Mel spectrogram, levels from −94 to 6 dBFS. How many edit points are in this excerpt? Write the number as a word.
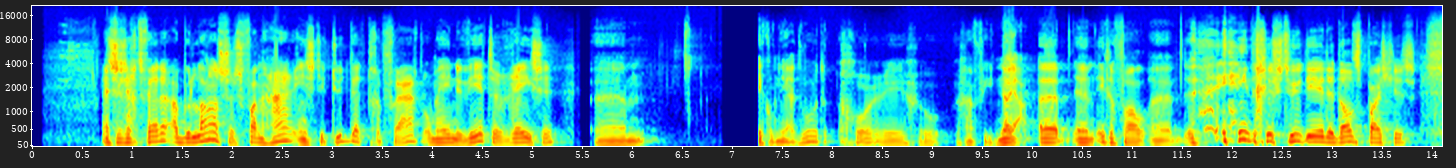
one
